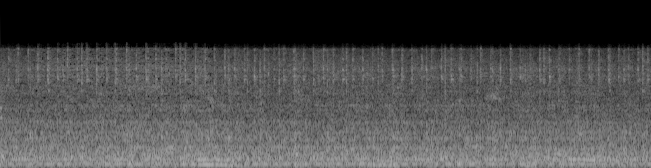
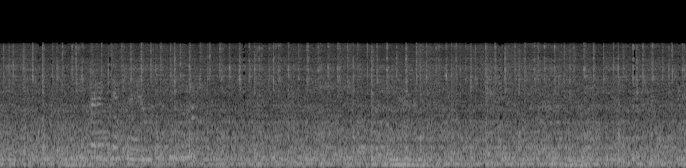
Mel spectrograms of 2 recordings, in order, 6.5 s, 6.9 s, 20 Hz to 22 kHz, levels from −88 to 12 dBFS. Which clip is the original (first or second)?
first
